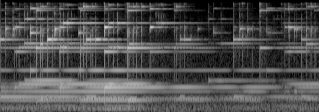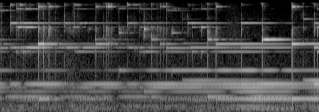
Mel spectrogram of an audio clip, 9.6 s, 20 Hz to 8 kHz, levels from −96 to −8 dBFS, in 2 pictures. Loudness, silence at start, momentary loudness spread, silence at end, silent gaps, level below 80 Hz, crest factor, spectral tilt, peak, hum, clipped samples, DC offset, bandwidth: -32 LUFS; 0 s; 16 LU; 0 s; none; -70 dBFS; 20 dB; -0.5 dB/octave; -14 dBFS; none; under 0.1%; under 0.1%; 7.8 kHz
